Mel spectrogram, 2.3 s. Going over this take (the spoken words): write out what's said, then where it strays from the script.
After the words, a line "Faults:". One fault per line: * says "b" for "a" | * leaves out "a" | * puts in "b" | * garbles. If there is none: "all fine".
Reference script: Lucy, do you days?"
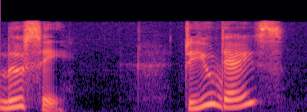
Lucy, do you days?"
Faults:
all fine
